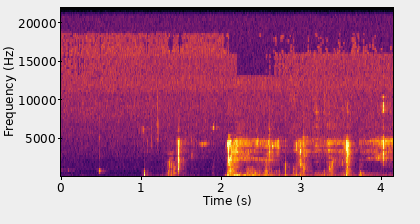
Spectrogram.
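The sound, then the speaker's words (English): A few faint mouth clicks, then a noisy sip from a drink with wet slurping and swallowing sounds lasting a couple of seconds. No one speaks. “Okay, I want a little sip, and then we'll moment of silence.”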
